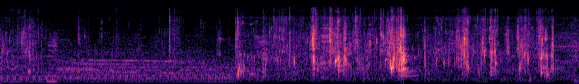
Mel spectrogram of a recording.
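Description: Elephant foot yam being washed by hand in water, splashing and sloshing that grows louder and more vigorous partway through, with a low hum underneath.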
